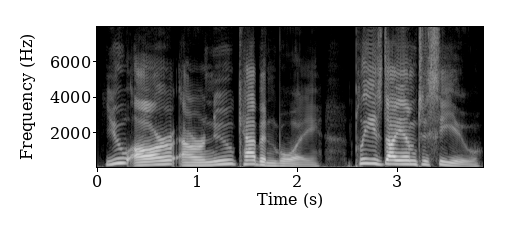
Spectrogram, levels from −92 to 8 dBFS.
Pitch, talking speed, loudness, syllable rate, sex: 170 Hz, 185 wpm, -18 LUFS, 4.5 syllables/s, male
